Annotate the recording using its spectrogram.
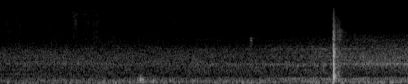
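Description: A single sharp click, about three seconds in, with a softer click about a second and a half in, over faint outdoor background.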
